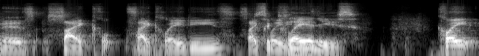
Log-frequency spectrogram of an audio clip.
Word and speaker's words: Cyclades: Yeah, that's probably like the proper Greek pronunciation is cycl cyclades.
